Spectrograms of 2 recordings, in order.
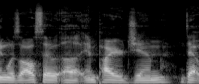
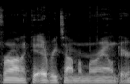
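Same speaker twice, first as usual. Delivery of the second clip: ordinary talk, nothing marked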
